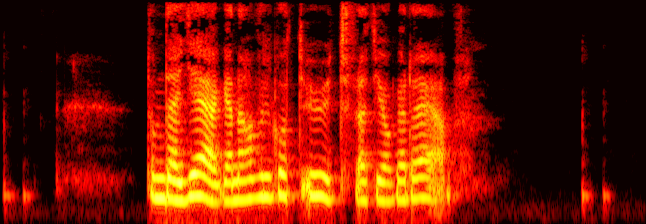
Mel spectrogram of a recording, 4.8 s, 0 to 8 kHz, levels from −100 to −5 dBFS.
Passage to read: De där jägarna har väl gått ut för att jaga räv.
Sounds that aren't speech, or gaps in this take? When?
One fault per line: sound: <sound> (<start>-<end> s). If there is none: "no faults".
no faults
